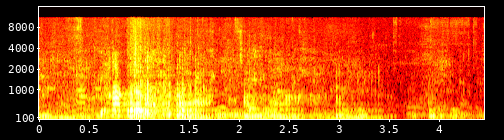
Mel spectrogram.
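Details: Wild lions eating a buffalo alive: harsh, rough growling and snarling in loud bursts, strongest in the first second and a half, then fading into lower, broken grumbles.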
